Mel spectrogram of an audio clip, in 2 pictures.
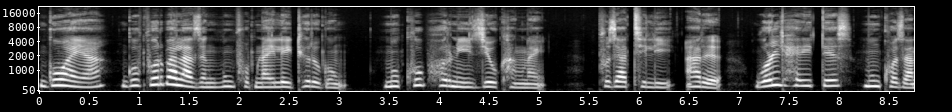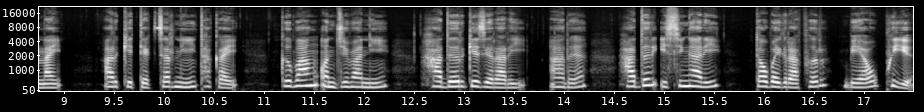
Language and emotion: Bodo, neutral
